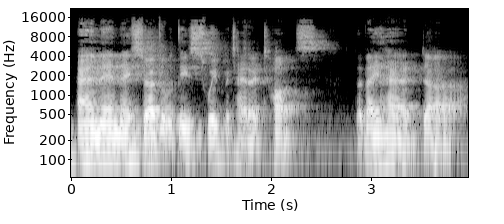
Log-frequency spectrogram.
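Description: Australian man, low voice, conversational guest who rambles with fillers; echoey room, faint rumble. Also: normal speed. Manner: relaxed, rambling explainer with many fillers. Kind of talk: casual conversational interview. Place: conference venue.

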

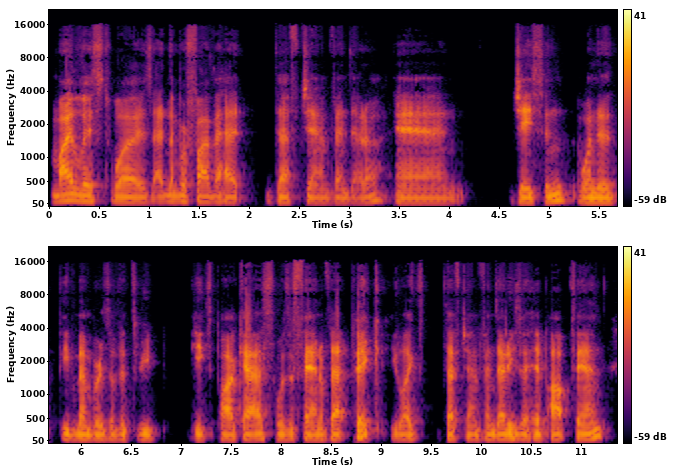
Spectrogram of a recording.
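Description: A man's voice: low-pitched, level tone, moderate pace, pushed and bright. A man co-hosting a podcast in a casual, bantering conversational style. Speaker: podcast co-host.

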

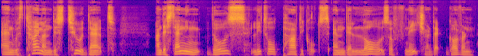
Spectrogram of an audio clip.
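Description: A man with an Italian accent, a native Italian speaker, explaining science in a conversational interview with enthusiasm and pauses between phrases. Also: medium pitch, vocal fry, no echo, studio quality. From northern Italy. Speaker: guest physicist. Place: podcast studio.

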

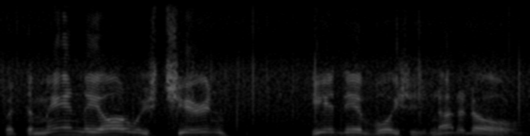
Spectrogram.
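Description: An actor narrating an old radio drama as a reverent storyteller, in a poetic, measured cadence. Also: male voice, fairly high pitch, animated, slight background noise, rough recording. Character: reverent storyteller of a war hero.

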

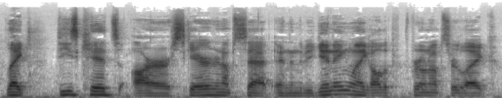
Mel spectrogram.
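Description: Rambling young man, bright voice. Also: medium pitch, normal speed. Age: 20s. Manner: rambling, enthusiastic, many fillers. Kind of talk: casual group chat.

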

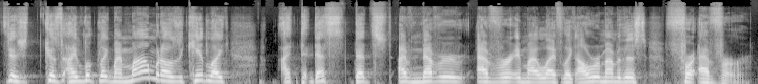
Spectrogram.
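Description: A man's voice: high-pitched, moderate pace, no echo, studio quality. A man in his thirties from the United States, telling stories as a podcast guest in casual chat, slangy and full of fillers. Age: 30s. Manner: animated storyteller, slangy, many fillers.

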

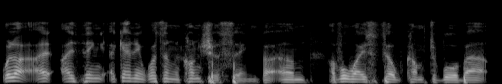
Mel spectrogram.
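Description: An older man with a deep baritone voice, answering interview questions about his songs, hesitant with many restarts. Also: brisk, no echo. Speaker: musician guest.

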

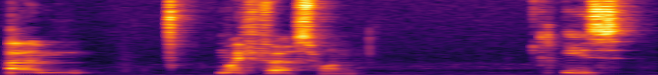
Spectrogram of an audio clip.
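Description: A man hosting an interview podcast, unhurried and full of effusive praise for his guest. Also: medium pitch, expressive, a little hiss or hum. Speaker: podcast host. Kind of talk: casual interview chat.

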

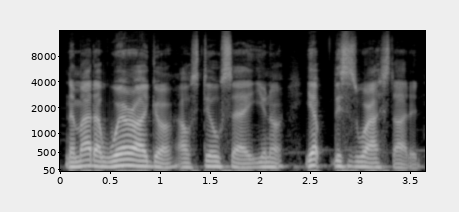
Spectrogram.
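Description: A man's voice: mid-range voice, normal speed, a little mellow, clean tone, no echo. Rambling man from Uganda, dry sound. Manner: rambling, repeats words, says "you know" often. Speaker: guest. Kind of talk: casual interview chat.

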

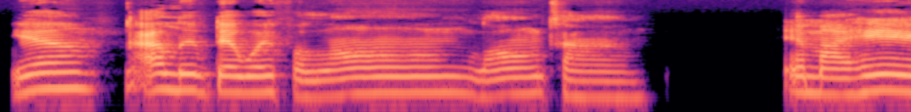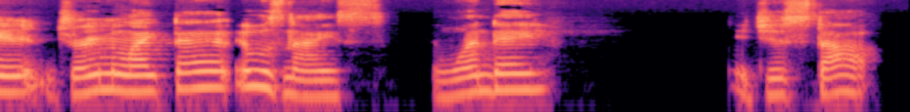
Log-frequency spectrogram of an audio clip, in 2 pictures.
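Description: A woman performing a film monologue as a wistful dreamer recalling lost hopes of stardom, in a reflective, drawn-out delivery. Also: mid-range voice, natural voice. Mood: wistful, resigned. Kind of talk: dramatic film monologue reading.

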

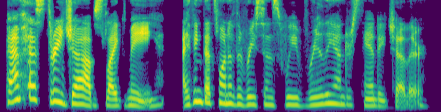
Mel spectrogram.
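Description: A woman speaking as a podcast host, upbeat and expressive, addressing people directly in a conversational way. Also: medium pitch, fairly quick, dry recording. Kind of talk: podcast intro and interview chat.

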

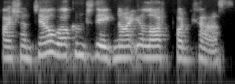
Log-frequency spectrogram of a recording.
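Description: A woman's voice: mid-range voice, fairly quick, fairly bright tone, no room sound, highs cut off. A woman hosting a podcast, asking encouraging questions and often ending with tag questions. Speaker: podcast host. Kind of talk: scripted intro then casual interview.

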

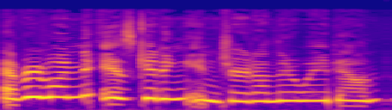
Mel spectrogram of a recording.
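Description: A man's voice: very high voice, normal speed, vocal fry, dry recording, dull audio, pitched above the performer's own voice. A man voicing a scared but clever little sister in a children's story, speaking in a small, careful way. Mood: timid.

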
